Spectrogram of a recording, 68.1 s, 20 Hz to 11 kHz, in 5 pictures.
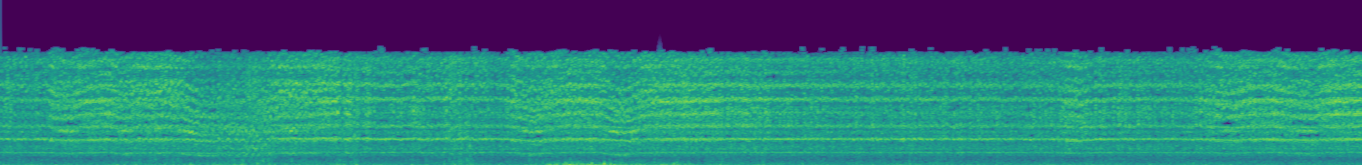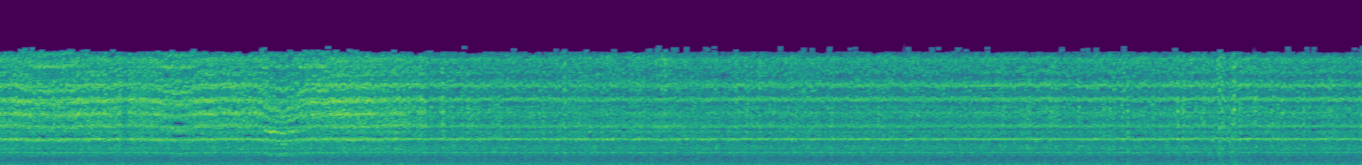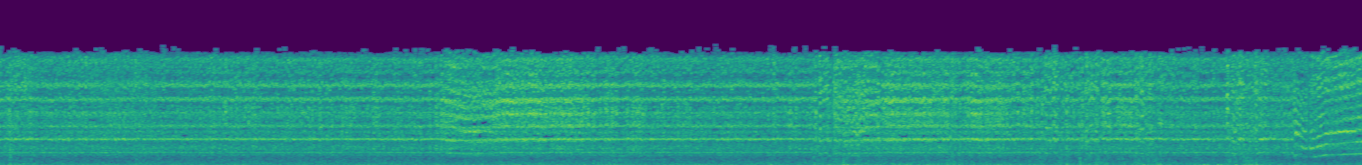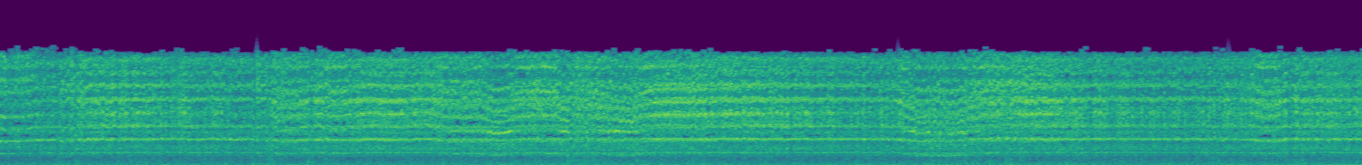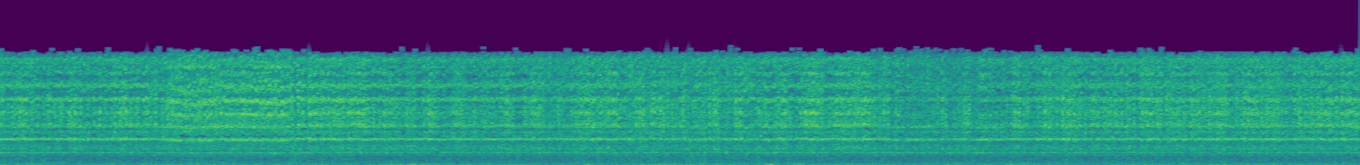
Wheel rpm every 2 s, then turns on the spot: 220, 220, 230, 230, 230, 230, 230, 230, 230, 240, 230, 230, 230, 230, 240, 230, 230, 230, 230, 230, 210, 230, 230, 220, 230, 230, 230, 230, 230, 230, 240, 230, 230, 230.
none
